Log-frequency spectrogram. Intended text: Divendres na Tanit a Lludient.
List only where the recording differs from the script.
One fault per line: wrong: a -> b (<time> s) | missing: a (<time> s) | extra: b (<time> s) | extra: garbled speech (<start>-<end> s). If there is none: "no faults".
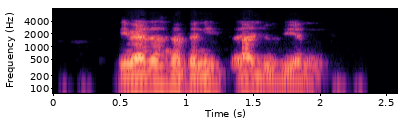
no faults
